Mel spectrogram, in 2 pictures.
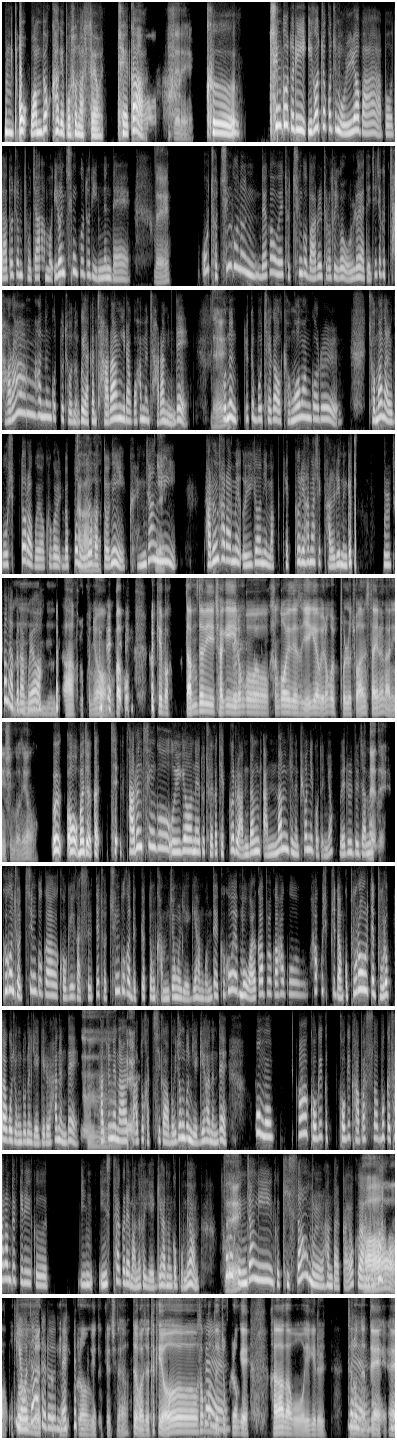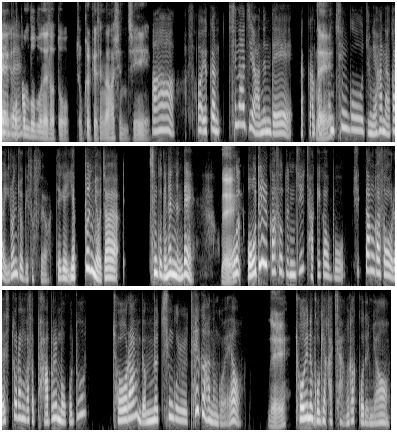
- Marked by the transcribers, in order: tapping; other background noise; laugh; laughing while speaking: "네. 그러니까 네"; laughing while speaking: "안에서?"; laughing while speaking: "네"
- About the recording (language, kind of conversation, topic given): Korean, podcast, SNS에서 받는 좋아요와 팔로워 수는 자존감에 어떤 영향을 줄까요?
